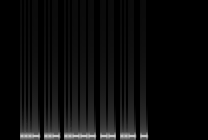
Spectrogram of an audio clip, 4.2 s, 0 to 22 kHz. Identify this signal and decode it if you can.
Morse code, heard as a keyed tone, about 32 wpm, 700 Hz. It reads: VU2MUT
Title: DXCC-100 Call Signs - 6 Characters - Repeated 2x - 30wpm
